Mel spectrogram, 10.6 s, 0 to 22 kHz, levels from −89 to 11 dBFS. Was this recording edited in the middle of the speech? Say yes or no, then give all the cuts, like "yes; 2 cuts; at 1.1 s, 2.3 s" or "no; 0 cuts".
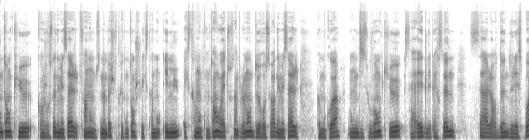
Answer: yes; 2 cuts; at 3.6 s, 6.9 s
